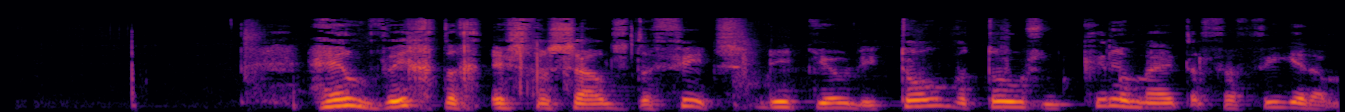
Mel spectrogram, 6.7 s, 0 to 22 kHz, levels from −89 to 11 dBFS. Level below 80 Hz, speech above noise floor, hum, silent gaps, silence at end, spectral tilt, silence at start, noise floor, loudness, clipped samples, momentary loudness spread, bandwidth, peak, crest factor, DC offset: -80 dBFS; 48 dB; none; none; 0 s; -4 dB/octave; 1.25 s; -73 dBFS; -26 LUFS; under 0.1%; 13 LU; 11.5 kHz; -8 dBFS; 18 dB; under 0.1%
